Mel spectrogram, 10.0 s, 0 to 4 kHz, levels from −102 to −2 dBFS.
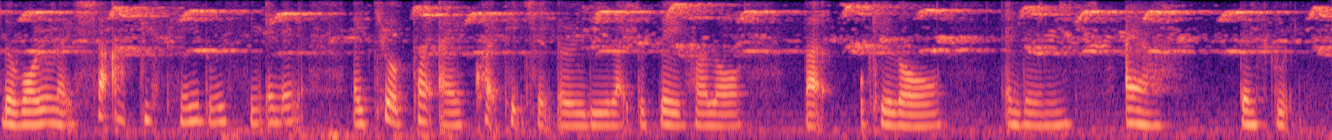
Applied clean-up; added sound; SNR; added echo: none; Bird; 2 dB; none.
